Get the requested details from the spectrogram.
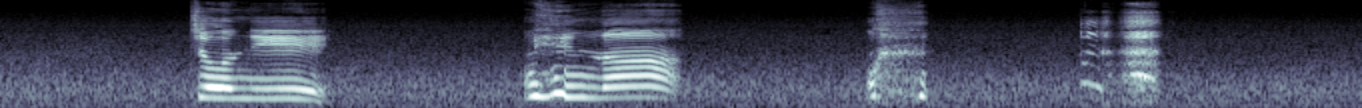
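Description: A young woman speaks in short, tearful phrases and sniffs.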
